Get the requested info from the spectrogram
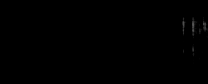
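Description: Near silence, then near the end a quick run of three computer mouse clicks as the on-screen page is changed.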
